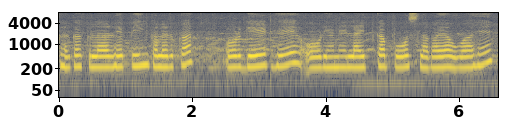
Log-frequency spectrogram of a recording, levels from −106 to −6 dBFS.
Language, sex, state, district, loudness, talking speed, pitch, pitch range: Hindi, female, Arunachal Pradesh, Lower Dibang Valley, -16 LUFS, 155 wpm, 235 Hz, 225-250 Hz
